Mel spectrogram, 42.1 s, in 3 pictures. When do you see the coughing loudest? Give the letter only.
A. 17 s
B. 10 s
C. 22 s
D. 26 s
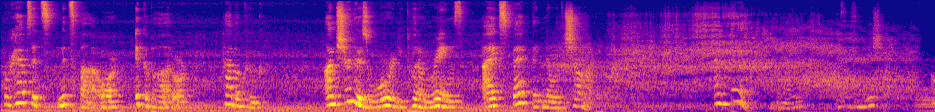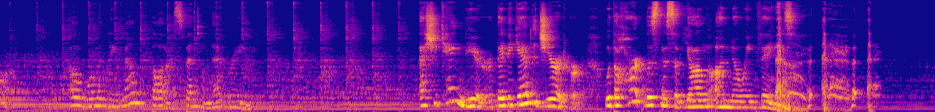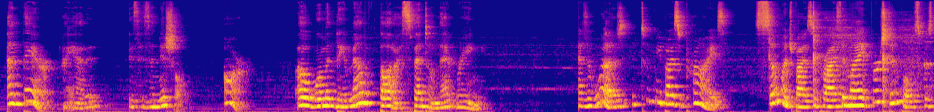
D.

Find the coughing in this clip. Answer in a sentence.
You can hear the coughing from 25.6 to 27.2 s.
